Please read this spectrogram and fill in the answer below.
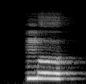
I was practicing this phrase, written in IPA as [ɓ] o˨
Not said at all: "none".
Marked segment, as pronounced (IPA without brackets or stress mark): m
